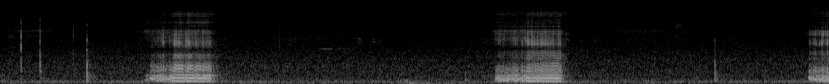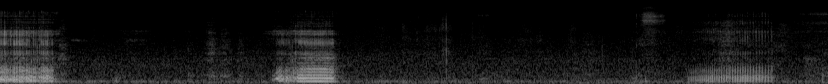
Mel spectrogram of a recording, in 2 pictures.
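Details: A Shar Pei dog snoring like a grown man. Five loud, rasping, broadband snores about a second long come at fairly steady intervals of roughly three seconds, with near-silence in between.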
